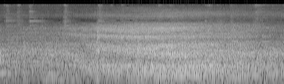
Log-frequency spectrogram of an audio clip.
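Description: A road vehicle passing on the street: its noise swells to a peak about two and a half seconds in and then fades away.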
